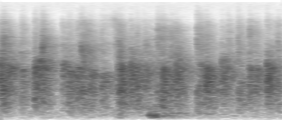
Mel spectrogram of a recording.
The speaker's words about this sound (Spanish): Usted dice, yo me dan ganas hasta de aplaudir, dice hermano. Dele fuerte esas palmas al Señor.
